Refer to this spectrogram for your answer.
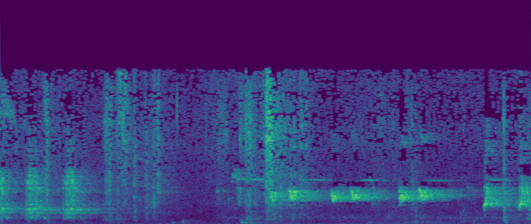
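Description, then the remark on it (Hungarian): A quail calling with a series of sharp, repeated whistled notes, then a longer clear call near the end, fairly loud with no one talking. “Ez a fűr. Így van.”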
